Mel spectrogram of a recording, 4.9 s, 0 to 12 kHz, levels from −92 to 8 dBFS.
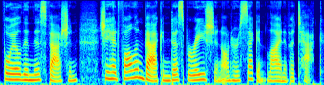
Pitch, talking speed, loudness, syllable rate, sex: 205 Hz, 195 wpm, -18 LUFS, 5.4 syllables/s, female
